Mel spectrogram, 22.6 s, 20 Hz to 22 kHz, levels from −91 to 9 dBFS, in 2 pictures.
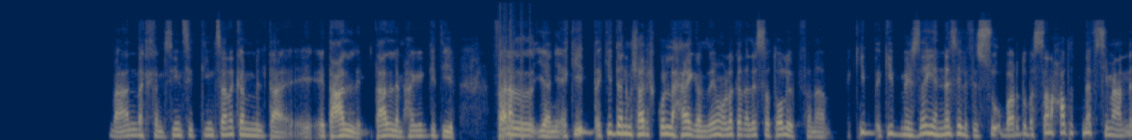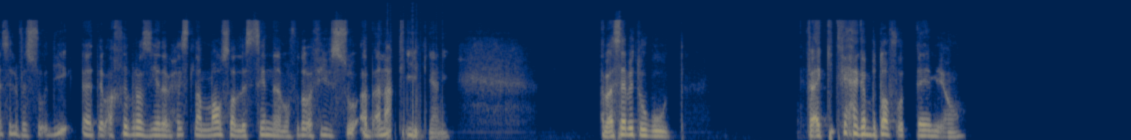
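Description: Throughout, Opus voice compression at 16 kbps runs in hybrid mode, linear-prediction coding below 8 kHz with a transform layer above. The coarse excitation leaves the speech plainly hoarse and slightly robotic. From 4.54 to 5.33 s and again from 15.19 to 15.74 s, processor overload crackle appears. Dozens of missed deadlines, consistent with roughly 10 ms buffers, are skipped outright, producing gritty, hard-edged tearing over the speech.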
